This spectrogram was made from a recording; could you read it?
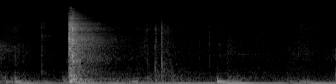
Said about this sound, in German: Für den heutigen Podcast habe ich mir überlegt, dass ich euch unbedingt die Jukebox vorführen muss, die wir hier untergestellt haben. Ich mache sie mal an.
